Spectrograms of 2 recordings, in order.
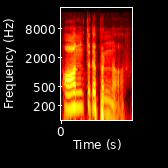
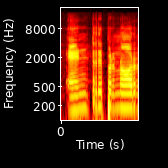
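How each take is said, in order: First: It starts with 'on' and ends in 'nur'. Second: It starts with 'en' and ends in 'nyor'. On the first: The speaker calls it right. "थोड़ा सा आपको तुतलाना पड़ता है इसका सही pronunciation करने के लिए" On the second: The speaker calls it wrong. "ये एंटरप्रेन्योर नहीं है"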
